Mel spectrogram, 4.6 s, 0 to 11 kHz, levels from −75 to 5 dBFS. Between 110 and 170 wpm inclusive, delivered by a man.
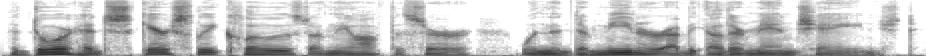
No: fast, 205 wpm; male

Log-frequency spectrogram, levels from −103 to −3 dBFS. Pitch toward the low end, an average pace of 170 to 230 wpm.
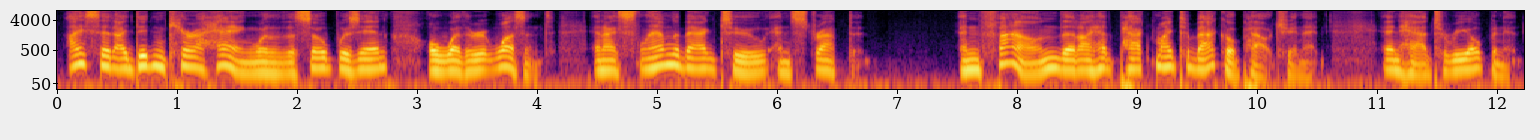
Yes: low, 130 Hz; average, 200 wpm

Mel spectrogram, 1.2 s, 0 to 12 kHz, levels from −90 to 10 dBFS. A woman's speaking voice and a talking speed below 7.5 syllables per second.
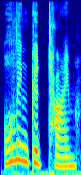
Yes: female; 3.7 syllables/s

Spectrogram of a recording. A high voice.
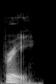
No: very low, 95 Hz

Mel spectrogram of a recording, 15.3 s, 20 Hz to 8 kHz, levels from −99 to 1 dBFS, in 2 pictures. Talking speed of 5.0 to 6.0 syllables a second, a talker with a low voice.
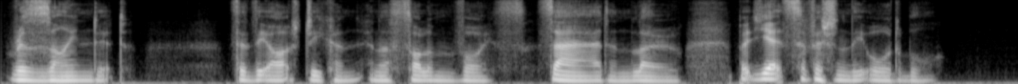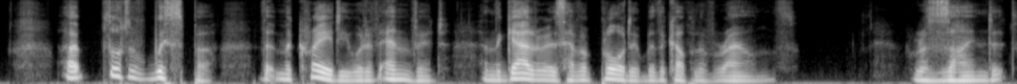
Yes: 5.2 syllables/s; low, 120 Hz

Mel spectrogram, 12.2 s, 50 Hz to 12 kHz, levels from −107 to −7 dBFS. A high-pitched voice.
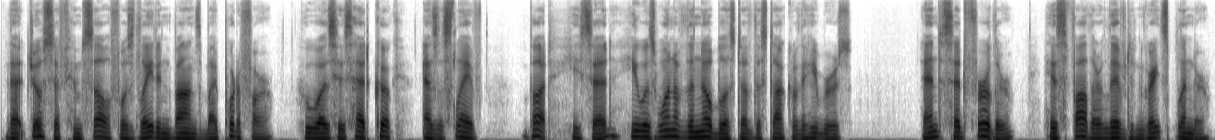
No: low, 120 Hz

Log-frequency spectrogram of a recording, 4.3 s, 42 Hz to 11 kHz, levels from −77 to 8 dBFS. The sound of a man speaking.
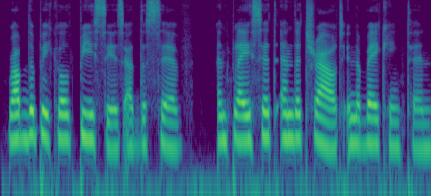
No: female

